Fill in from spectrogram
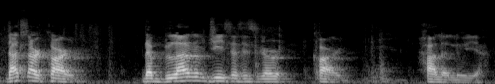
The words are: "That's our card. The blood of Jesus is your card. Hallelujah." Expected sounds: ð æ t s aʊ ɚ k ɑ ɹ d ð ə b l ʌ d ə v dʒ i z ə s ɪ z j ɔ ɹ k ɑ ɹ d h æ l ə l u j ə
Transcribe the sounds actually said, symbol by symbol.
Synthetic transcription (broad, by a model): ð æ t s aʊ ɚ k ɑ ɹ d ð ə b l ʌ d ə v dʒ i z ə s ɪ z j ɔ ɹ k ɑ ɹ d h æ l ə l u j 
